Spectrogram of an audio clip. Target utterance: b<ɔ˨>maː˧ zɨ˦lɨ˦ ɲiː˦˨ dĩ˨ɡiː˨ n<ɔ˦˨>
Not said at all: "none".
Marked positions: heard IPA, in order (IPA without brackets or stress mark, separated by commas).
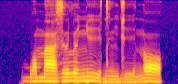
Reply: ɔ˧, ɔ˦˨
